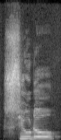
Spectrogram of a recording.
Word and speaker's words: pseudo: Hello प्यारे बच्चों, आज हम बात करेंगे स्यूडो फर्स्ट ऑर्डर रिएक्शन क्या होता है। स्यूडो first order reaction, P लिखा है लेकिन पी साइलेंट रहता है, स्यूडो ही पढ़ते हैं उसको, ठीक है।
